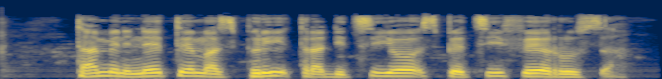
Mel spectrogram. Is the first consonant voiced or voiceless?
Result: voiceless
